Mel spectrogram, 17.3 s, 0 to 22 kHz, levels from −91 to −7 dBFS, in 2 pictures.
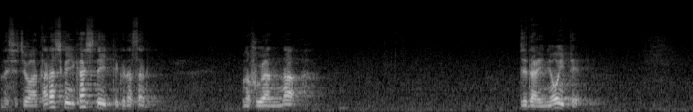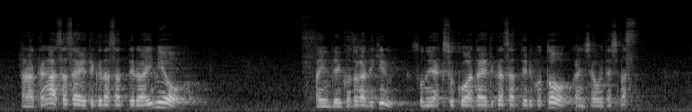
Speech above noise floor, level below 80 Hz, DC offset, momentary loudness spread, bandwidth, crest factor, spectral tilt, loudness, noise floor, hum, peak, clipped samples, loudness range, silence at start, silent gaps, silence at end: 30 dB; -74 dBFS; under 0.1%; 13 LU; 12.5 kHz; 22 dB; -5.5 dB/octave; -36 LUFS; -66 dBFS; none; -16 dBFS; under 0.1%; 5 LU; 0 s; none; 0.65 s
